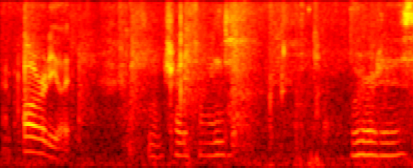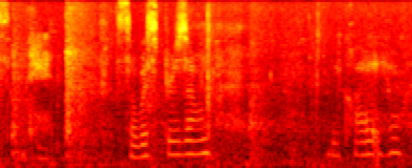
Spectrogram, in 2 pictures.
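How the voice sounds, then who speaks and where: A young adult woman chatting casually to camera in a rambling, halting way, often trailing off. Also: lowish voice, steady tone. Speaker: vlogger. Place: various spots on the go in Bali. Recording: noisy ambient phone-style vlog recording.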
